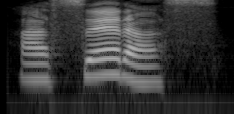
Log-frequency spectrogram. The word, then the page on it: aceras: Spanish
